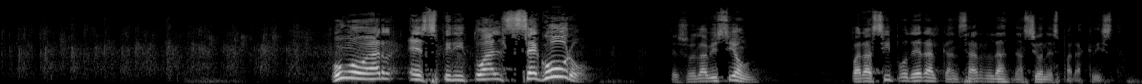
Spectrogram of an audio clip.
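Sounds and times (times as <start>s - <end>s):
audience applause: 0.0s - 5.0s
speech: 3.3s - 5.9s, 6.7s - 7.6s, 8.5s - 11.4s.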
